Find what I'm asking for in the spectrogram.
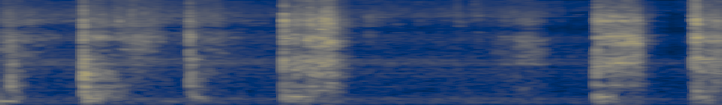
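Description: A metal utensil scrapes and stirs beef curry ingredients dry in a hot pan, making repeated sharp scraping strokes in an irregular rhythm with short quiet gaps and a light sizzle between them, close and fairly loud.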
